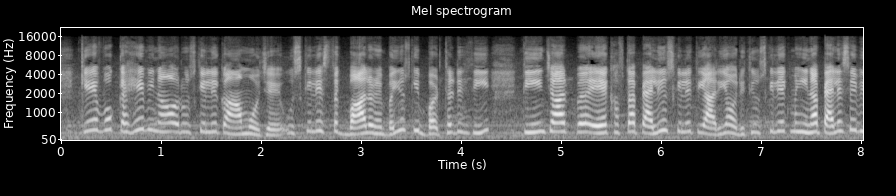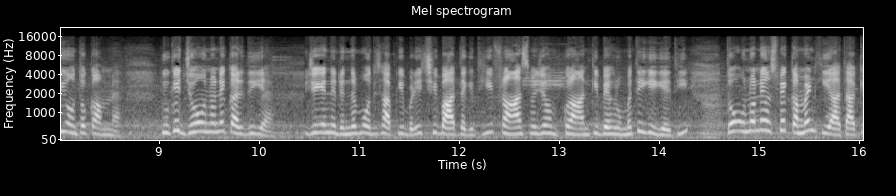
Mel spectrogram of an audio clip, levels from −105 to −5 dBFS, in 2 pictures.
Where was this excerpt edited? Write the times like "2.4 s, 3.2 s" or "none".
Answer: 10.5 s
